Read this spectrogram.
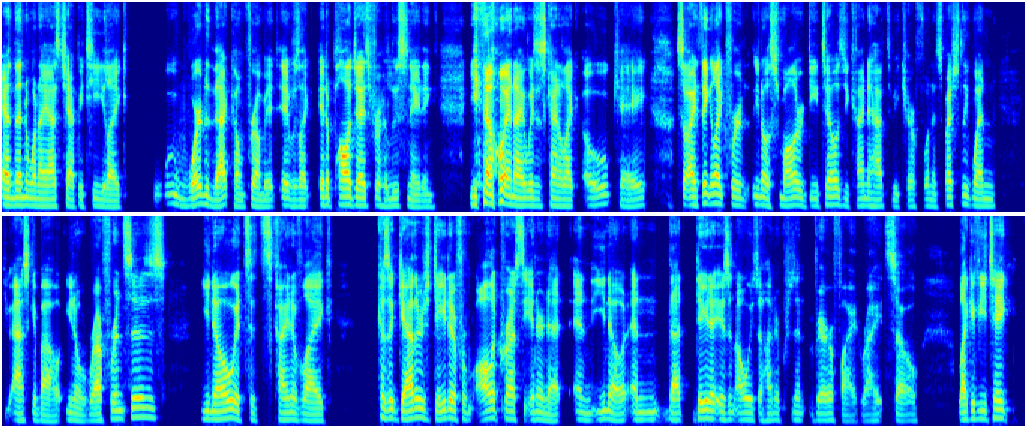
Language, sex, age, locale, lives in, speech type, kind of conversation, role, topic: English, male, 45-49, en-US, United States, conversation, unstructured, none, How has technology changed the way people learn?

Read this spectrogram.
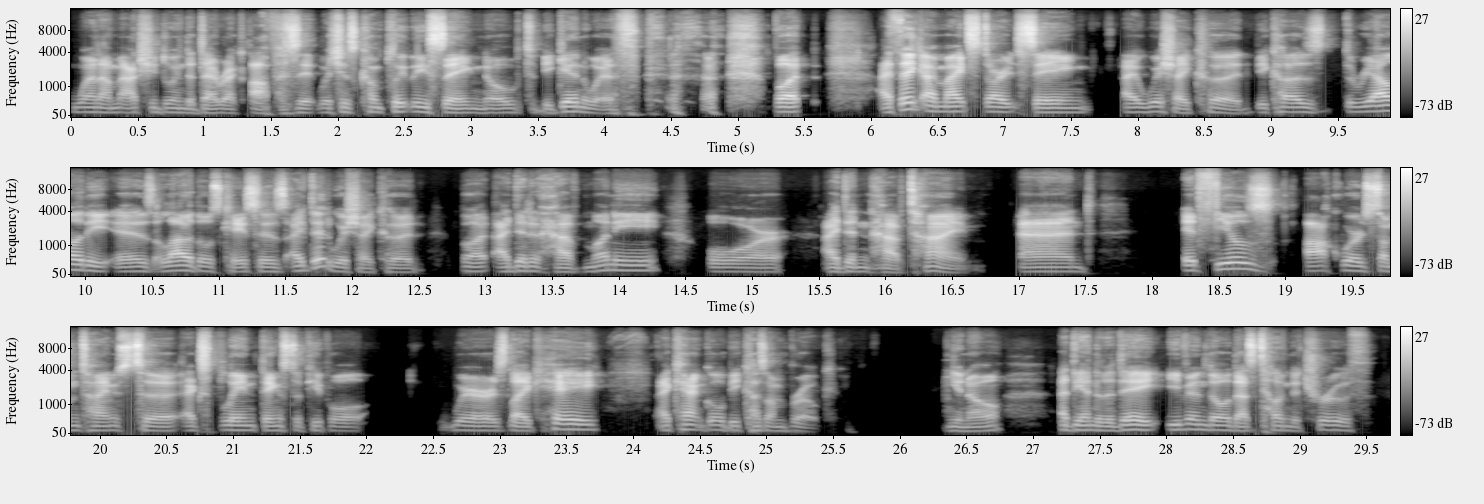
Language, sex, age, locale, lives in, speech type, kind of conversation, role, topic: English, male, 35-39, en-US, United States, conversation, unstructured, none, How can you say no without feeling guilty while keeping your relationships strong?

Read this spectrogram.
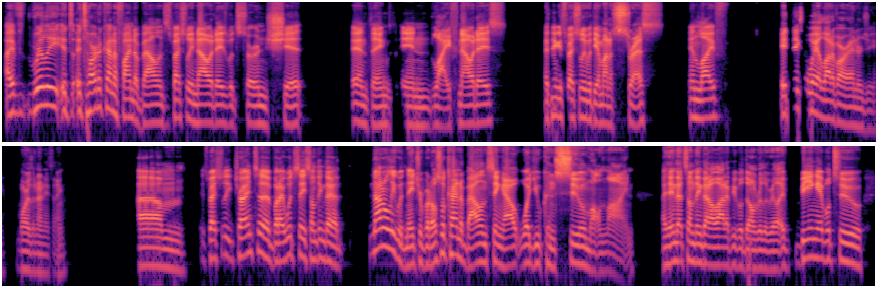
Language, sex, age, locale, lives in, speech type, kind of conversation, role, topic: English, male, 20-24, en-US, United States, conversation, unstructured, none, How do you decide what to do based on your energy level rather than your to-do list?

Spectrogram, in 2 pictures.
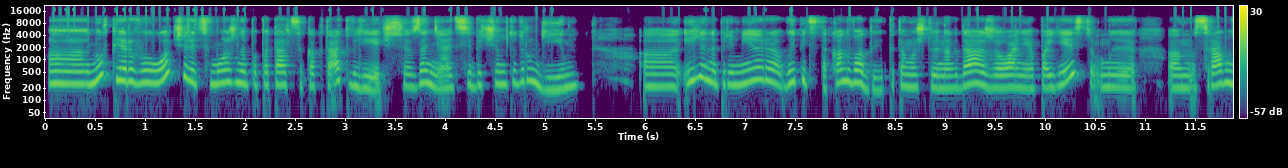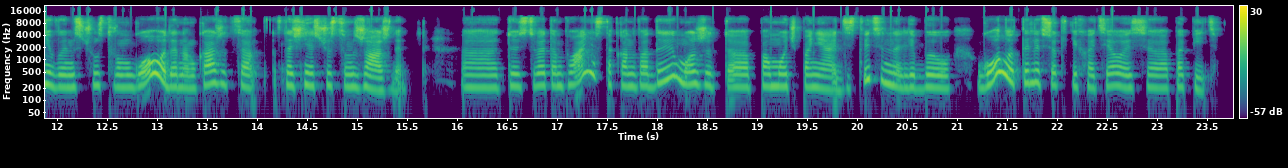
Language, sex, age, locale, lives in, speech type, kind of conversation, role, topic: Russian, female, 35-39, ru-RU, Estonia, conversation, podcast, guest, Как ты отличаешь настоящий голод от скуки?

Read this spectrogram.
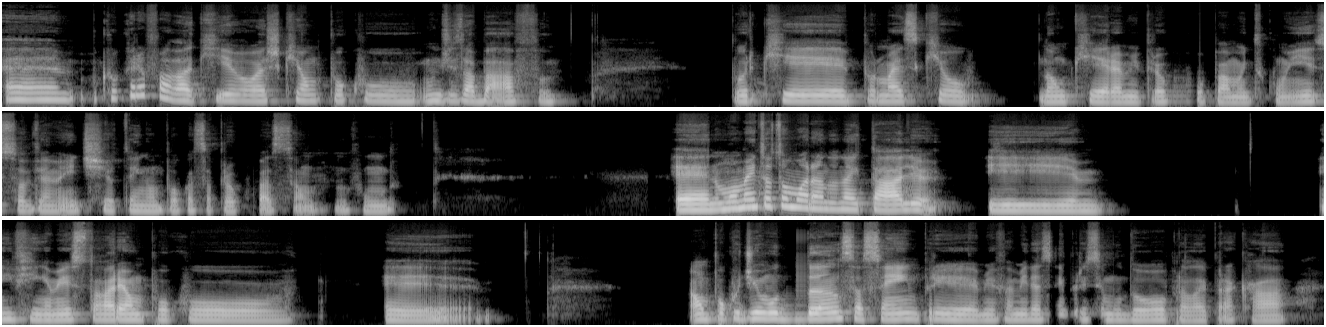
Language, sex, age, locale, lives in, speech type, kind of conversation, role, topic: Portuguese, female, 20-24, pt-BR, Italy, conversation, advice, user, Como posso fazer amigos no novo bairro?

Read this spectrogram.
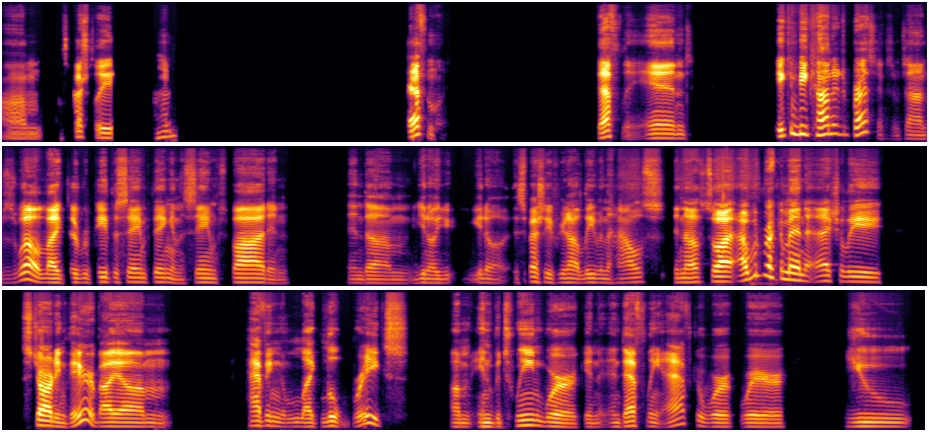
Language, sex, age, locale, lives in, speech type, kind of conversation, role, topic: English, male, 35-39, en-US, United States, conversation, advice, advisor, How can I add small, regular excitement to my daily routine?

